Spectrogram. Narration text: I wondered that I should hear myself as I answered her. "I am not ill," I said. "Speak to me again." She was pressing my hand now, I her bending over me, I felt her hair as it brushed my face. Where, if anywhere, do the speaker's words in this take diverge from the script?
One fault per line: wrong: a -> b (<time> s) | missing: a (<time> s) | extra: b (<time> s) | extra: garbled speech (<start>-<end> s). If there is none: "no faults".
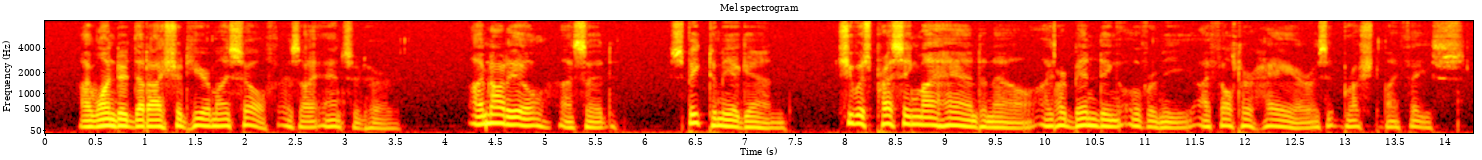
no faults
